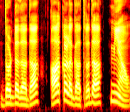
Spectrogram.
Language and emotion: Kannada, neutral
